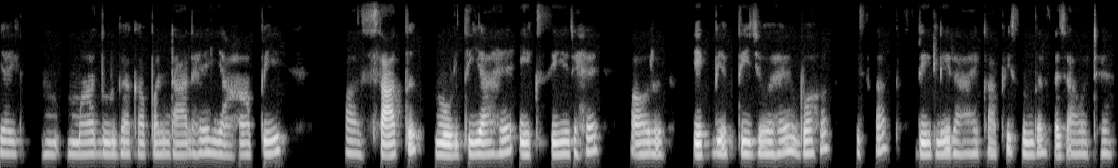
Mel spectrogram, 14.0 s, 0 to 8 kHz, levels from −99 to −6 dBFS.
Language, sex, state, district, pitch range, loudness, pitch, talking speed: Hindi, female, Bihar, Purnia, 165-180 Hz, -26 LUFS, 170 Hz, 130 wpm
